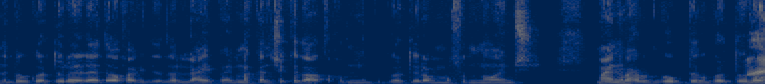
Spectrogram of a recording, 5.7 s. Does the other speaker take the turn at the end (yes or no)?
yes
